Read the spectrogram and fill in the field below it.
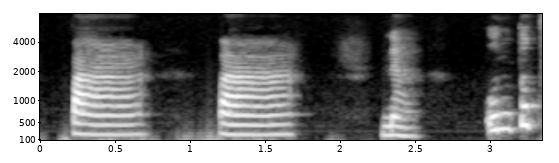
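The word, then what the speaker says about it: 八: Nah, untuk 8, pa pakai B, nadanya 1. Nah, karena pa B, jadi bacanya P tanpa udara, nadanya 1.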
